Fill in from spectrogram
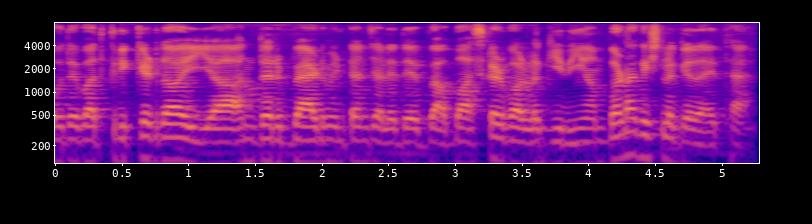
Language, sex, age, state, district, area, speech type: Dogri, male, 18-30, Jammu and Kashmir, Samba, rural, spontaneous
